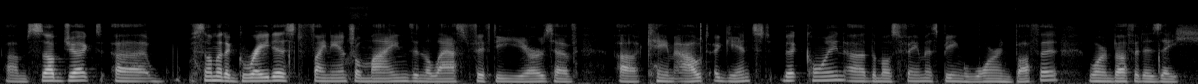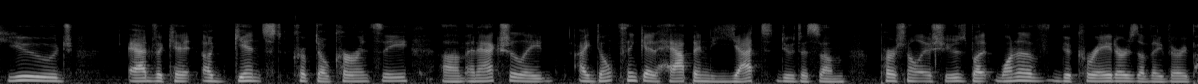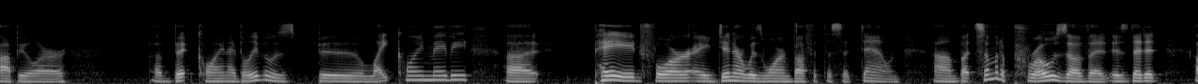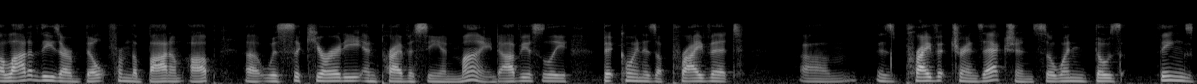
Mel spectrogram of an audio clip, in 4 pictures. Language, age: English, 20-39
